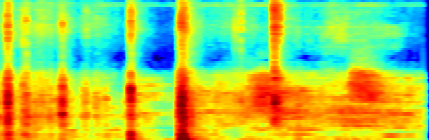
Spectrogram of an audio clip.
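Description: Several sharp plastic clicks and light clatter as a VHS clamshell case is opened and the cassette is handled.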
